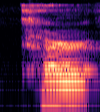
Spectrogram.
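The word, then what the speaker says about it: Kehr: It's called Kerr sign. Kerr is spelled like K, E, H, and R.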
